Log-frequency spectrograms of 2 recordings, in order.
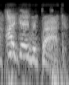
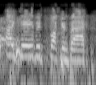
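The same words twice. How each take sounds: First: Raised, emphatic comeback; retold indignant retort; defiant retort. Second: Higher-pitched, exasperated repeat; retold, escalating indignation; angry retort. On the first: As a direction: fire back a defiant answer. Acted defiant reply to dealer. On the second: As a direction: hammer the comeback home angrily. Escalated repeat of defiant reply.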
